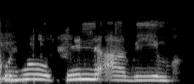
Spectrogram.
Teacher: you have to pronounce the ayn clearly away from the gunna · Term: Izhaar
